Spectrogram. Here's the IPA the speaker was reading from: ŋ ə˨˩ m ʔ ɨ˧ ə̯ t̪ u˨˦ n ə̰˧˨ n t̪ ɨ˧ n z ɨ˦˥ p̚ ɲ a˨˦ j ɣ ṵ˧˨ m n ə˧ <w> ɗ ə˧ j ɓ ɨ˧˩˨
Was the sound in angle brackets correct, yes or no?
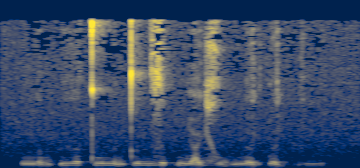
no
